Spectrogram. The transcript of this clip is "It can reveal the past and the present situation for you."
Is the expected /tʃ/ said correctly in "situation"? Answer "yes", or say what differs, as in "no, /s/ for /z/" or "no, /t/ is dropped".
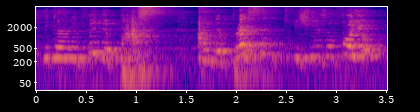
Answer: no, /ʃ/ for /tʃ/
